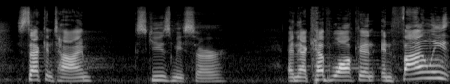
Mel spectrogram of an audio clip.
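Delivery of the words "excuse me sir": very sweet, soft, gentle, polite voice. Retelling how a woman behind him called out: imitating a very sweet, nice voice. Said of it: "in the nicest, sweetest voice".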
